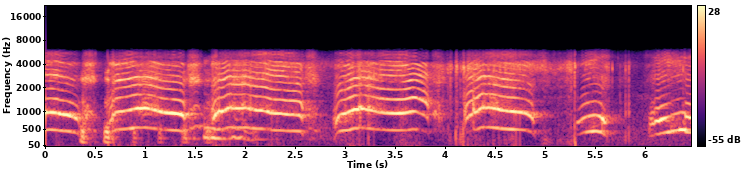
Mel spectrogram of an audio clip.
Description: she screams when we try to burp her! lol*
